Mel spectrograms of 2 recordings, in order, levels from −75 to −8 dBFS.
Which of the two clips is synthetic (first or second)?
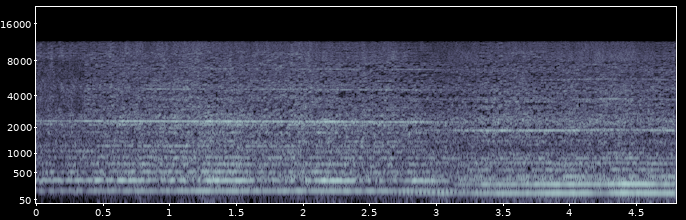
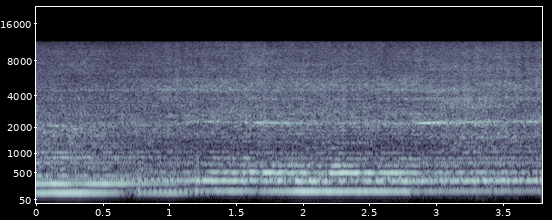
second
